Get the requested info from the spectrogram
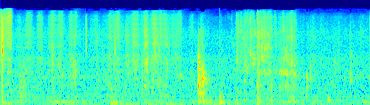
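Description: Soapy hands rubbing and scrubbing the small cups of a spice box at a sink: soft wet rubbing, with a couple of light knocks about two and a half and three and a half seconds in.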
